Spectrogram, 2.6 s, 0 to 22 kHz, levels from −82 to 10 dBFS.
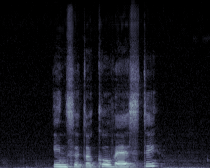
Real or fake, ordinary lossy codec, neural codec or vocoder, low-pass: fake; none; vocoder, 44.1 kHz, 128 mel bands every 512 samples, BigVGAN v2; none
